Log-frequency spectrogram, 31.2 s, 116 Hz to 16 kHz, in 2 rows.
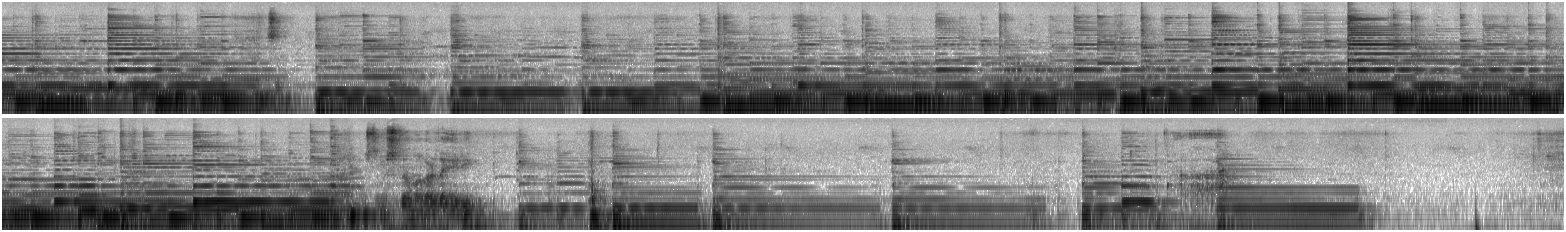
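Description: Acoustic guitar with a capo at the sixth fret, played in a steady pattern of picked notes; about 19 seconds in the playing breaks off briefly, then goes on quieter, with fewer notes.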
